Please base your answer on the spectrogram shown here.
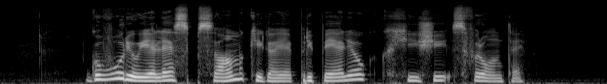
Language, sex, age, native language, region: Slovenian, female, 50-59, Slovenian, Central Slovenia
